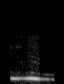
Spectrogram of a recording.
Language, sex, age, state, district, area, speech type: Bengali, female, 30-45, West Bengal, Hooghly, urban, conversation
